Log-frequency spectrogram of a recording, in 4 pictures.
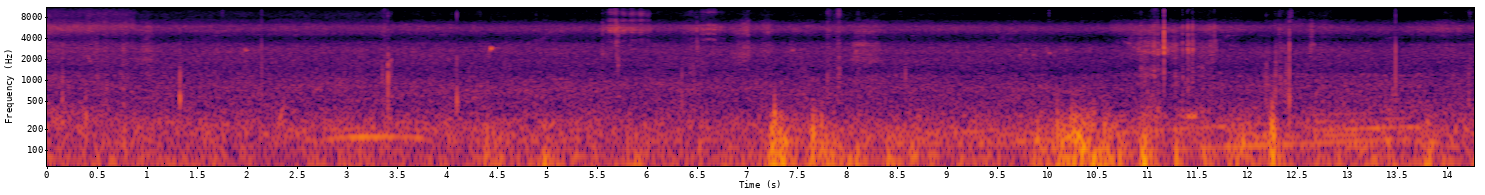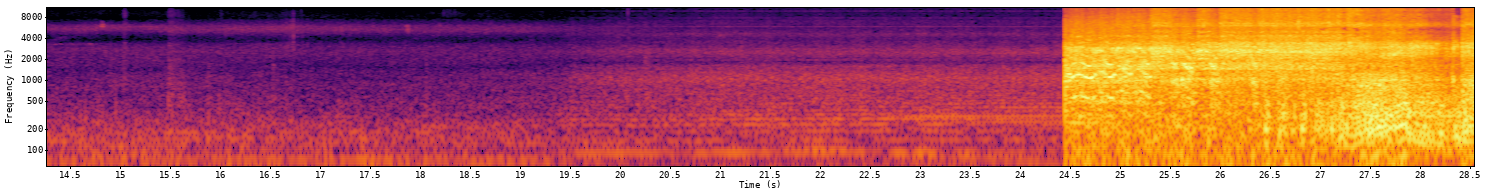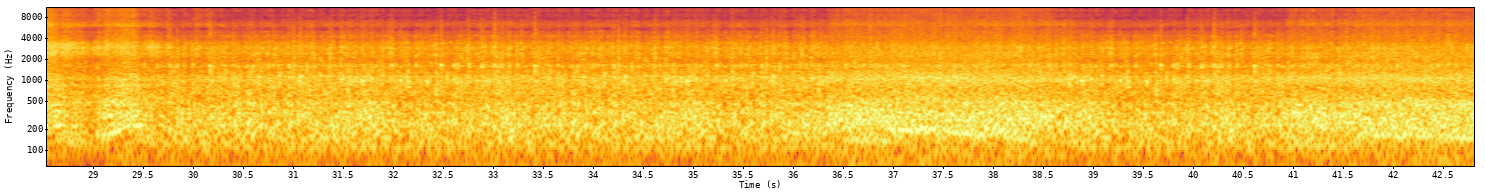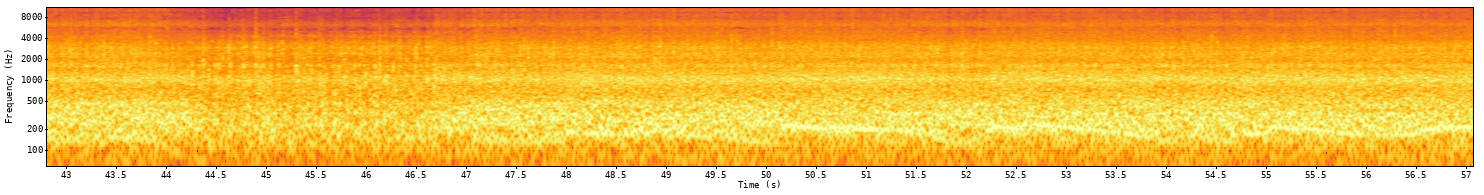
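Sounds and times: rc truck mechanical drone: 0:24.5 - 0:57.0.

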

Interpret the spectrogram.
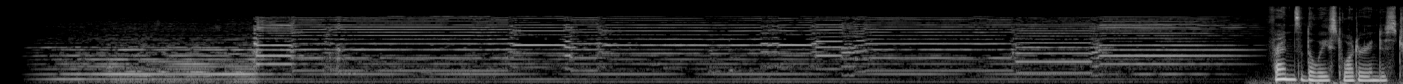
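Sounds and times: bagpipe playing: 0:00.2 - 0:13.0.

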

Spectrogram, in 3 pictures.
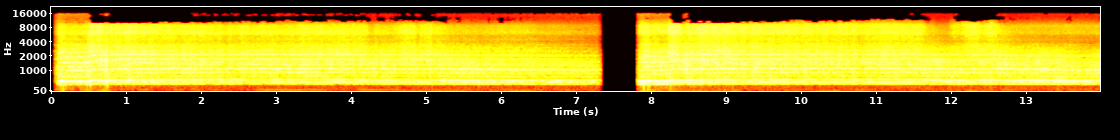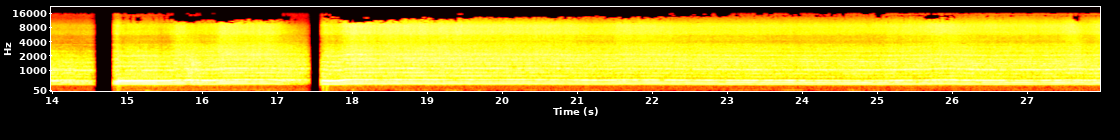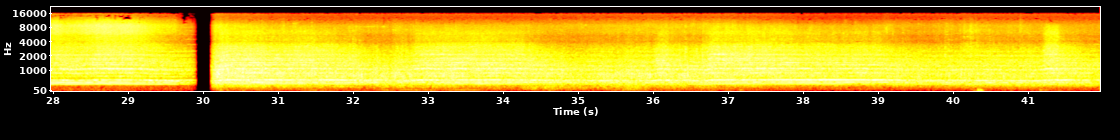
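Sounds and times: steam whistle chord: 0:00.0 - 0:41.9.

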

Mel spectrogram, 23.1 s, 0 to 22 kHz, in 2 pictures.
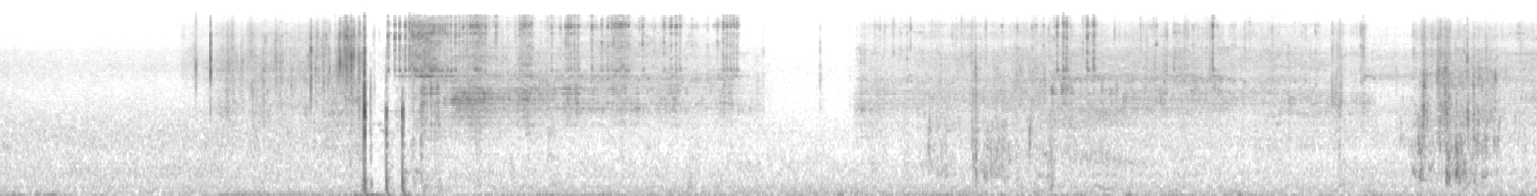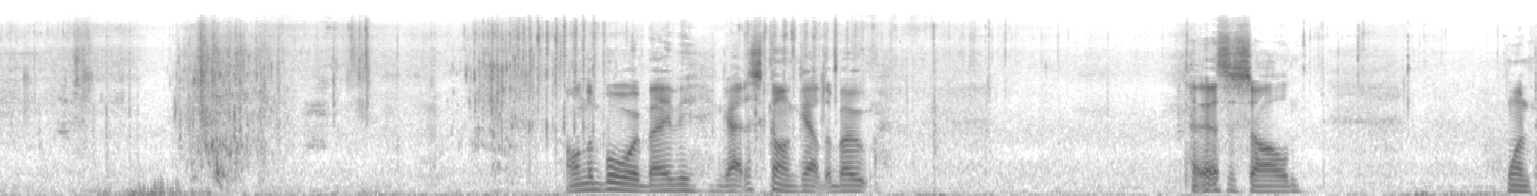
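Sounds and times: reel clicks: 0:01.4 - 0:12.5
fishing reel cranking: 0:01.8 - 0:05.8, 0:06.4 - 0:12.0
fish splashing: 0:06.5 - 0:12.0, 0:12.9 - 0:13.8.

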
